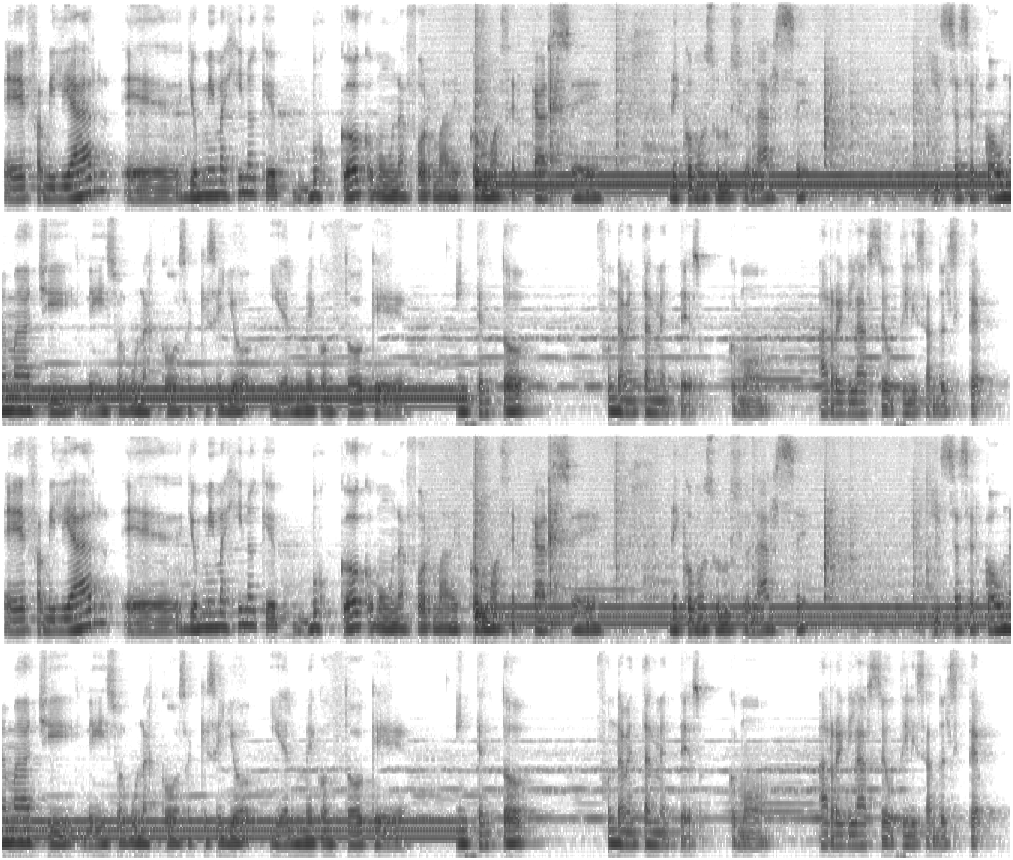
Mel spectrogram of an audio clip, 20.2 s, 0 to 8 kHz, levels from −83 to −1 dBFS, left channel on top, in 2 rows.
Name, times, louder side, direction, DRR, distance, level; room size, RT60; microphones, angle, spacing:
voice 1, 0.0-8.1 9.3-14.2 14.6-15.3 16.1-17.1 17.4-17.8 18.2-19.9, equal, ahead, 8 dB, 0.3 m, -28 dB
sound 1, 1.2-19.0, left 1 dB, 60° left, 3.0 m, -44 dB
sound 2, 4.1-9.4, left 1 dB, 40° right, 1.7 m, -36 dB
sound 3, 4.7-14.7, left 3 dB, 25° right, 1.2 m, -30 dB
21.5 x 7.7 x 2.4 m, 0.70 s
head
